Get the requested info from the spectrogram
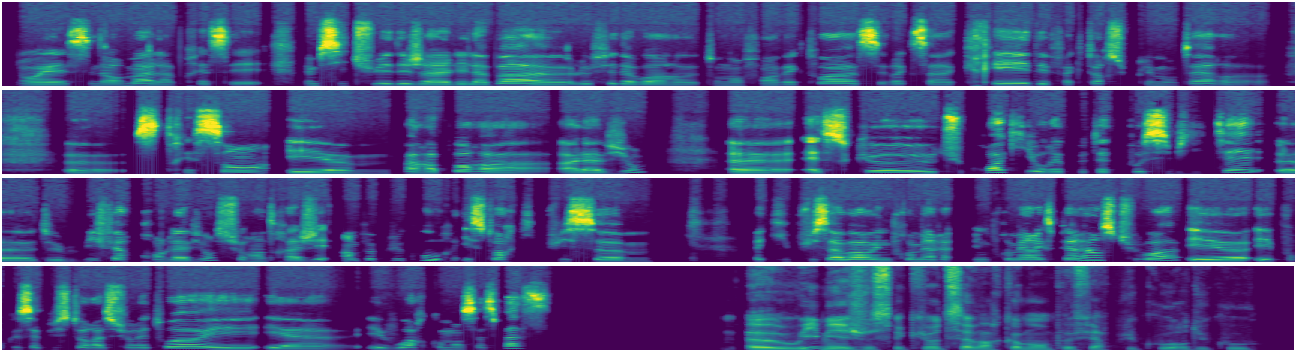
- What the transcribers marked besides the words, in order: stressed: "créé"
- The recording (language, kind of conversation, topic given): French, advice, Comment gérer le stress quand mes voyages tournent mal ?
